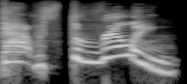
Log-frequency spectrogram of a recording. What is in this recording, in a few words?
Warrior Nonbinary Night Elf Wow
